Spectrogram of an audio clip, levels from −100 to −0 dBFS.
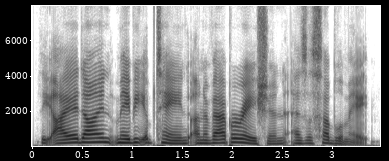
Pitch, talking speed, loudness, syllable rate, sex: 180 Hz, 170 wpm, -17 LUFS, 6.9 syllables/s, female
